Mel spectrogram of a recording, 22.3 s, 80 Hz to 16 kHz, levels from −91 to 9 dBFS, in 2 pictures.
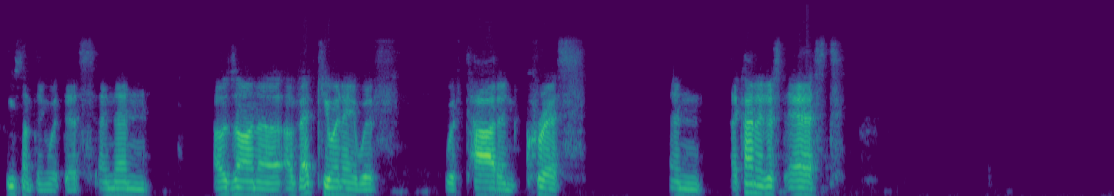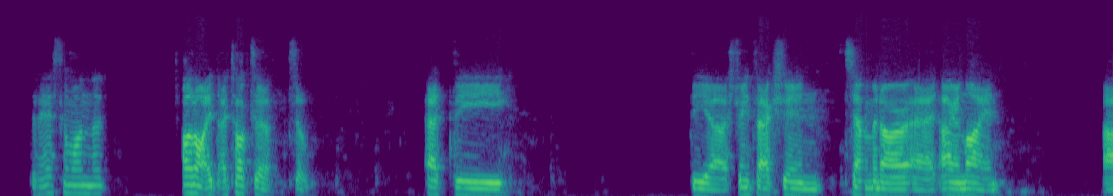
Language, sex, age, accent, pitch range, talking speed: English, male, 20-39, American, 100-125 Hz, 130 wpm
